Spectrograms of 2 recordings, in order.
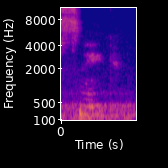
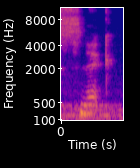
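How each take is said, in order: First: Said in the usual way. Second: SNICK with a short i; mispronounced sneak. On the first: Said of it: "snick instead of sneak". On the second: Retold or imitated. Quoting a TV character's slip, mispronounced snick. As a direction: say "snick", short vowel as in sick. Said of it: "Peter says snick instead of sneak".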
